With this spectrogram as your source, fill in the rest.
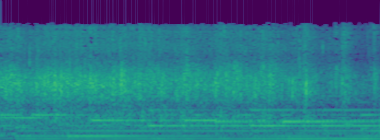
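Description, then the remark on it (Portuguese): An audience applauds the Lord, clapping steadily and loudly for about three seconds, a dense, even patter of many hands, with sustained organ-like chords humming underneath. “E aplauda o Senhor forte, porque Ele é tremendo.”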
